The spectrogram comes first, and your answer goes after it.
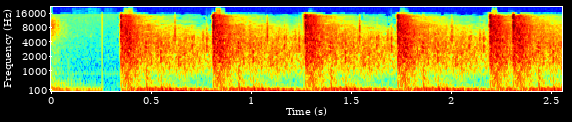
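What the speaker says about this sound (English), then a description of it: "Shots fired." A rapid series of loud, sharp gunshot blasts, about five booming reports in quick succession after a brief hush, with no voices.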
